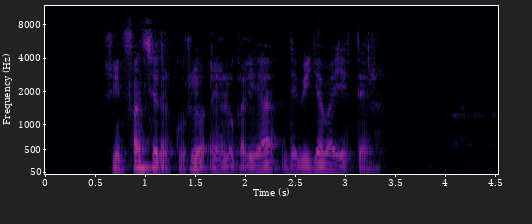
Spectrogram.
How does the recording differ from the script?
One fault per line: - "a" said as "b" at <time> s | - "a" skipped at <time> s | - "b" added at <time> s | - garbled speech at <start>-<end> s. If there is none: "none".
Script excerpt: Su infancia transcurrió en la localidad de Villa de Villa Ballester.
- "de Villa" skipped at 2.8 s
